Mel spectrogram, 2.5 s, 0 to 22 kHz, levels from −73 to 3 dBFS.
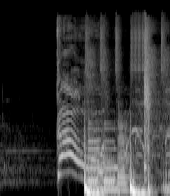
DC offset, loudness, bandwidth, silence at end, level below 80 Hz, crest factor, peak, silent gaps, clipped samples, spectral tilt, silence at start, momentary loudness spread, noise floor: under 0.1%; -15 LUFS; 17.5 kHz; 0 s; -18 dBFS; 14 dB; 0 dBFS; none; under 0.1%; -5.5 dB/octave; 0.85 s; 8 LU; -56 dBFS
